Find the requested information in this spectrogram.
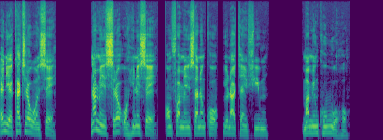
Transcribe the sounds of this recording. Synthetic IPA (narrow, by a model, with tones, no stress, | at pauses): ɛ˦nɪ̃˨ɛ˨kʰa˦t͡ɕʰɪ˨ɾɛ˦wɔ̃˨nsɛ˦ | nã˦mɪ̃˨n̩˨sɪ˨ɾɛ˦ʔɔ˨ɦɪ̃˦nɪ̃˦sɛ˦ʔɔ̰̃˦m̩˦fa˦mɪ̃˦n̩˦sã˦nɪ̃˦ŋ̩˦kʰɔ˦jo˦nã˨tʰã˨nfi˦mũ˦ | mã˨˦mɪ̃˦ŋ̩˦kʰɔ˦wu˦ɔ˨ɦɔ˦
